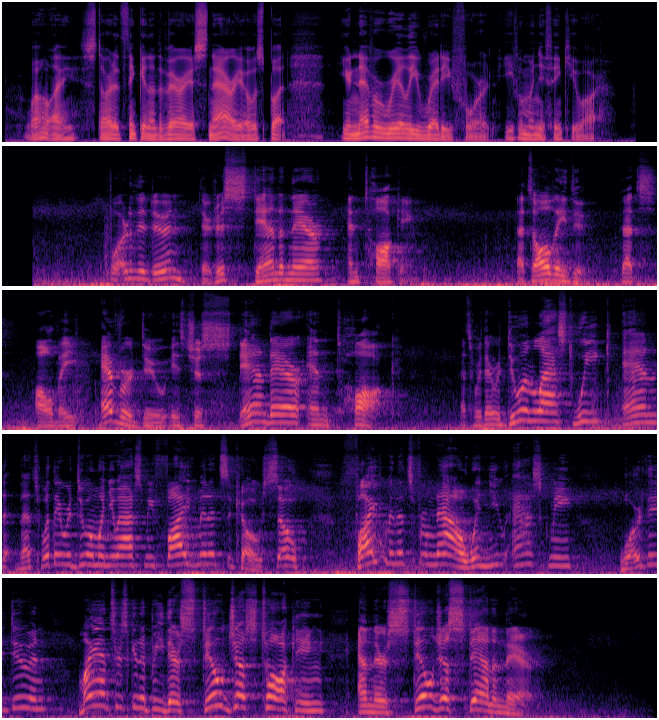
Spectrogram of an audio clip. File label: Accent US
